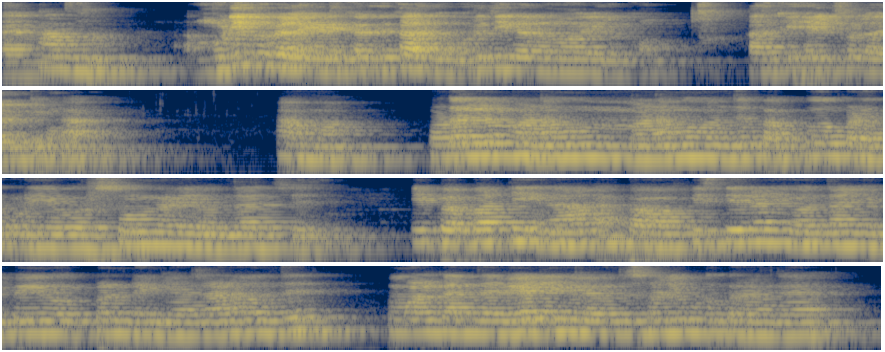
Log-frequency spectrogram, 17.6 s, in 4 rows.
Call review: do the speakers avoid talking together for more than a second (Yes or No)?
Yes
